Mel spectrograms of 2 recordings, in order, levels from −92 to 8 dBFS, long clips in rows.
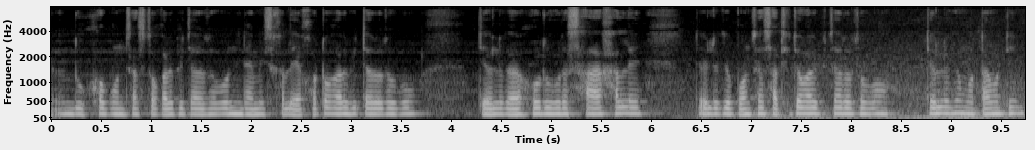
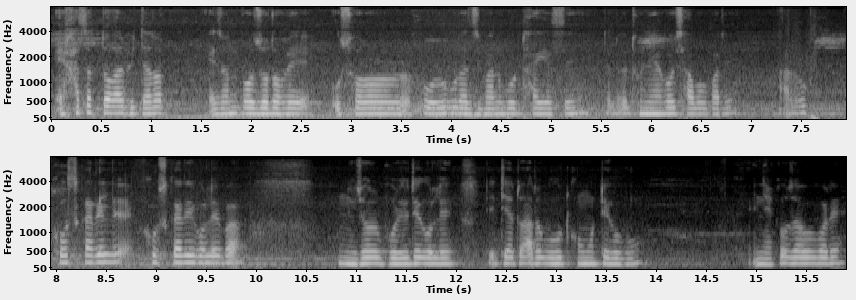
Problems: low volume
